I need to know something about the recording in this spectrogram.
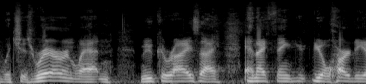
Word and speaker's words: mycorrhiza: Okay, the C always has to be hard. The I, if pronounced hard, would be an E, so it would be mycorrhiza, or else it would be mycorrhiza. I would say mycorrhiza.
